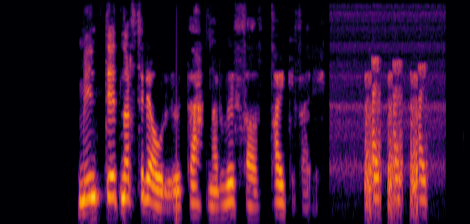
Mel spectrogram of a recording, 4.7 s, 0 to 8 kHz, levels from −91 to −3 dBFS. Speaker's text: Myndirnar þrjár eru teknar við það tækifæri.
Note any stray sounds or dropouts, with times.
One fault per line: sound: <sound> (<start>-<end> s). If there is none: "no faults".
sound: laugh (3.7-4.3 s)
